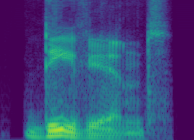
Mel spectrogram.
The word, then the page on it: deviant: British English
